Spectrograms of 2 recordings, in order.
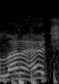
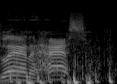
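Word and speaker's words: Lannahechee: no no no no the the lahache it runs right near here yeah but it's pronounced lanahassee why is everything in English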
